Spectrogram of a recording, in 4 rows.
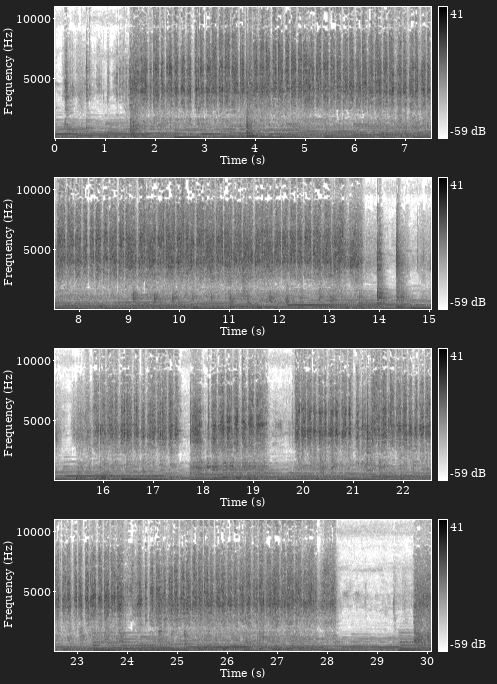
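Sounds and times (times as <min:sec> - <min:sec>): hand sanding metal bowl: 0:01.2 - 0:13.8, 0:15.4 - 0:28.2, 0:29.7 - 0:30.0.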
